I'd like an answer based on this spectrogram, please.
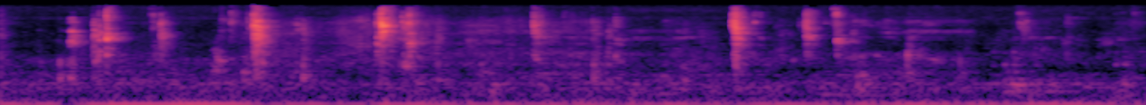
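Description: Eating by hand: scattered short wet clicks and smacks of chewing, and of fingers squishing starch and fish in pepper soup, over a steady low hum.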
